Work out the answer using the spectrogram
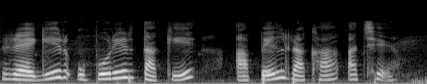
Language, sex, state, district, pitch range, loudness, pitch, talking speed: Bengali, female, Assam, Kamrup Metropolitan, 210-265 Hz, -15 LUFS, 230 Hz, 85 wpm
